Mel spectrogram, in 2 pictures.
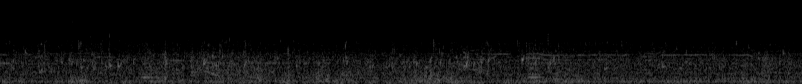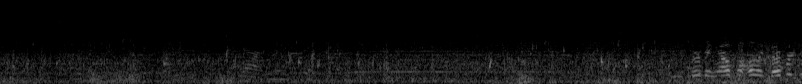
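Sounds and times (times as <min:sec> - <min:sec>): small splashes: 0:00.0 - 0:16.0
water lapping against hulls: 0:00.0 - 0:16.0.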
